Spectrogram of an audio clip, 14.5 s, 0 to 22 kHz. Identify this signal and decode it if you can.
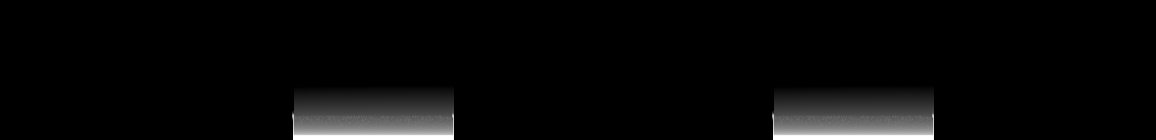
Ringback tone (North America), 440 + 480 Hz.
